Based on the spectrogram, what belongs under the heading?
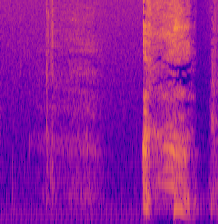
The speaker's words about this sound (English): Sorry, I was hoping this cough wouldn't follow me this morning. Seems to be doing a good job.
